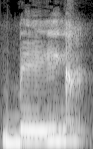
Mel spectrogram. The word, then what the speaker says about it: bake: so sometimes you know you must have heard people say beg or lack or shake or get but that is a wrong pronunciation you have to say bake or lake or shake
